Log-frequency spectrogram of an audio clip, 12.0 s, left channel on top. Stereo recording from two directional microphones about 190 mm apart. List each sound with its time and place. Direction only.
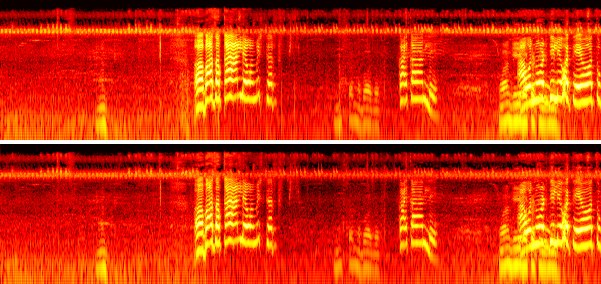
3.8 s a child's voice: centre (ahead or behind)
7.9 s a child's voice: centre (ahead or behind)
10.0 s speech: 15° right (ahead or behind)
10.3 s a child's voice: 5° left (ahead or behind)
